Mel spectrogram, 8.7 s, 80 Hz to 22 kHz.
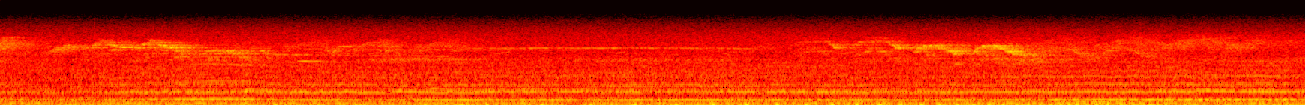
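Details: June 2024 evening at 9pm in northwestern Ontario, Canada: swarming mosquitos make an unbroken whining drone of layered pitches. Airy, fluting bird phrases drift in at the start and end, with soft low thumps partway through.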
